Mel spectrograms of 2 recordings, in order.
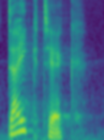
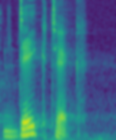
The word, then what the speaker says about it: deictic: The next word is deictic or deictic. So it is spelled D-E-I-C-T-I-C. So deictic is one way, and then deictic is the other way.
